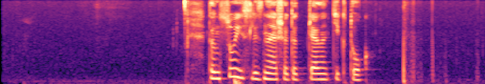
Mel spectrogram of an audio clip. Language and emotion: Russian, neutral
